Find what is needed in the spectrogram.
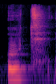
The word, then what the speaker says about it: août: So for August, AOUT, generally speaking, the French do not say OU and they say OUT. So that final T is pronounced. The word origin of OUT in French is the same as English.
